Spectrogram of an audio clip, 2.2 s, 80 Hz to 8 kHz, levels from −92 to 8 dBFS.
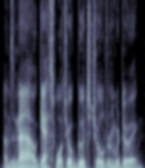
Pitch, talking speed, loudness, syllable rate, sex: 100 Hz, 245 wpm, -19 LUFS, 5.3 syllables/s, male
